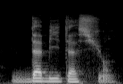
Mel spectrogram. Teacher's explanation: H doesn't exist in French, well, in most of the cases. So it does mean that you don't pronounce it.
